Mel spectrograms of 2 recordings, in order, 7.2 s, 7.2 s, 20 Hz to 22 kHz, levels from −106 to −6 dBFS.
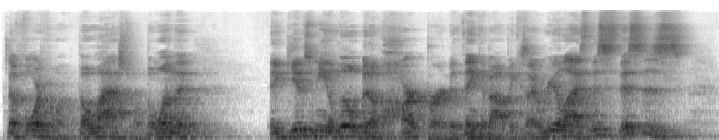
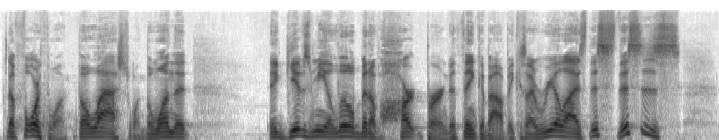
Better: second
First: room echo; noticeable; dies away in 0.6 s // off-mic speech; far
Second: none

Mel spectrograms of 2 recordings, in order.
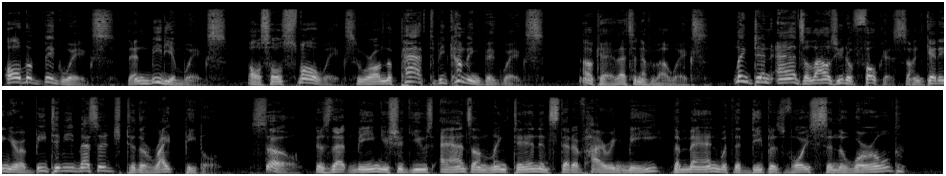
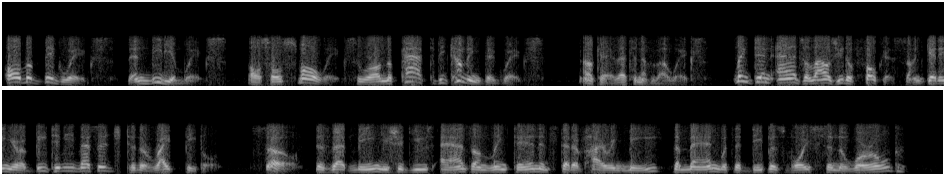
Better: first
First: none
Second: phone-call audio; poor line; nothing above 4 kHz

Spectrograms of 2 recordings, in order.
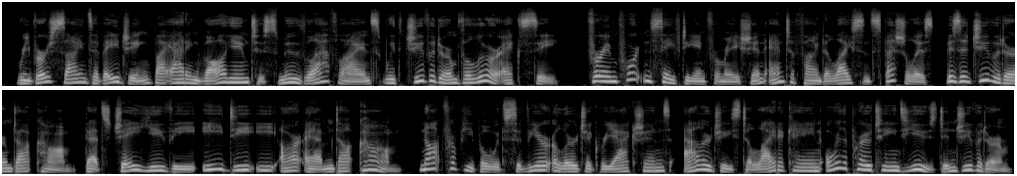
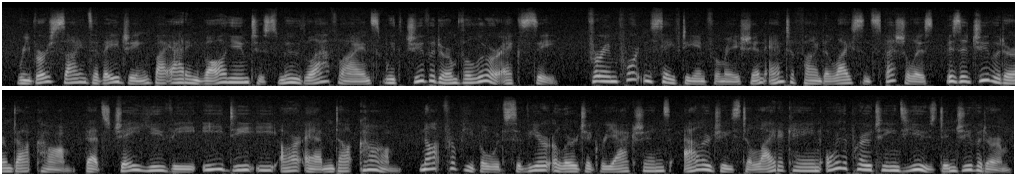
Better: first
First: none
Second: hiss; noticeable; throughout; 20 dB below the speech

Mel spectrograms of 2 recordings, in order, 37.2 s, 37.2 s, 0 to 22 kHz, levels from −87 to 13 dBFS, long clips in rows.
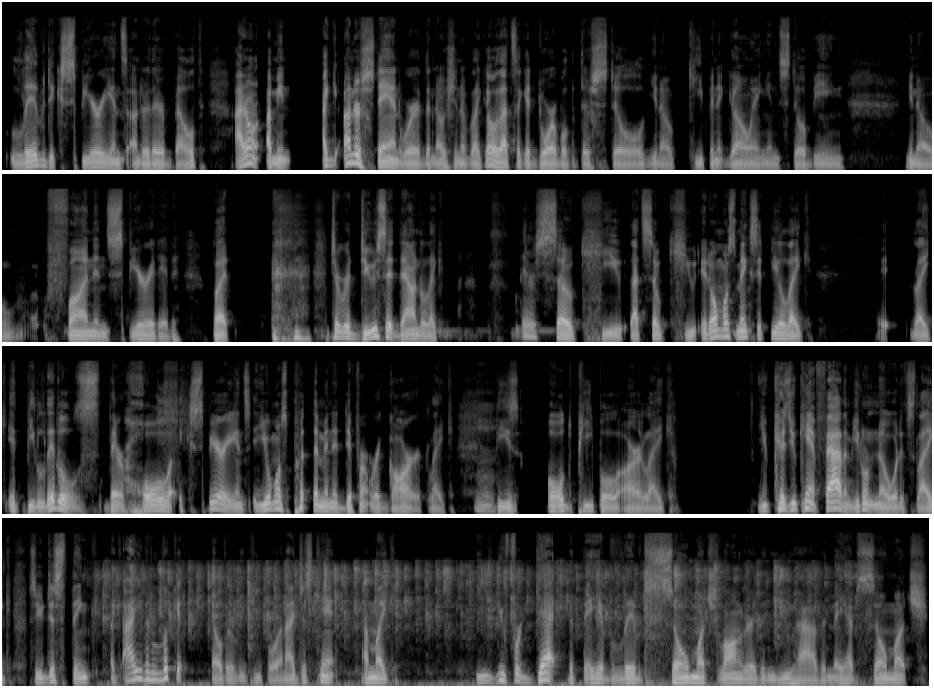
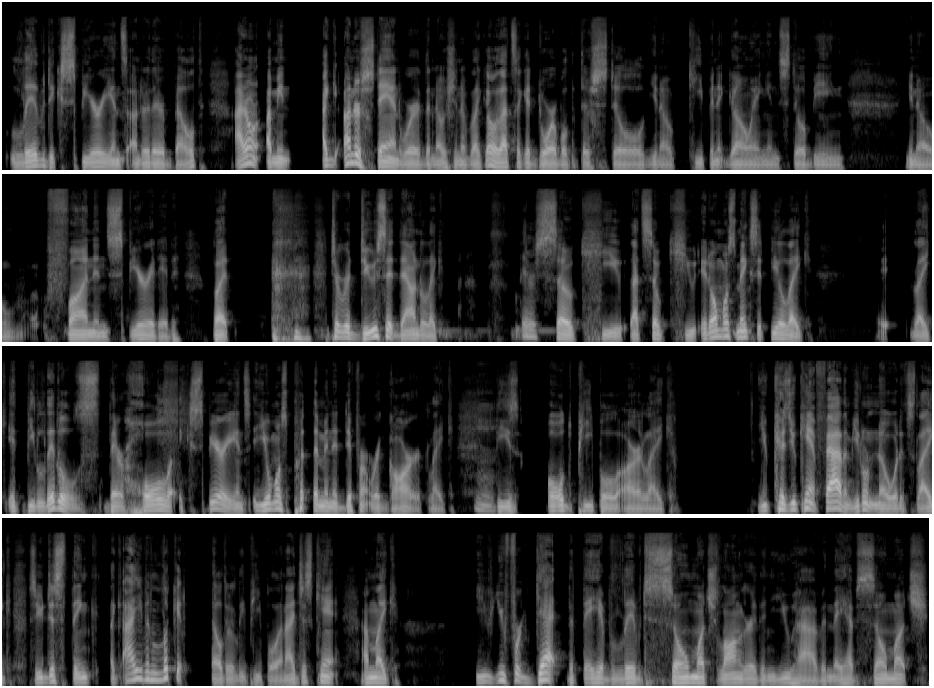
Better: second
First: keyboard typing; noticeable; from 29 s on; peak 9 dB below the speech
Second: none

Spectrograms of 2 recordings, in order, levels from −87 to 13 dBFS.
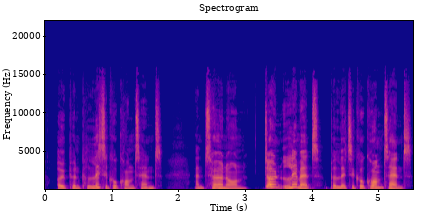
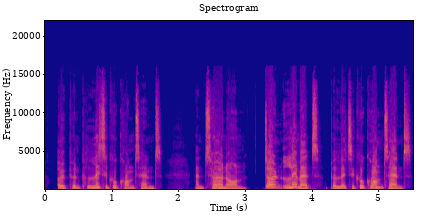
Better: first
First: none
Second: distortion; slight; 3% of the sound clipped

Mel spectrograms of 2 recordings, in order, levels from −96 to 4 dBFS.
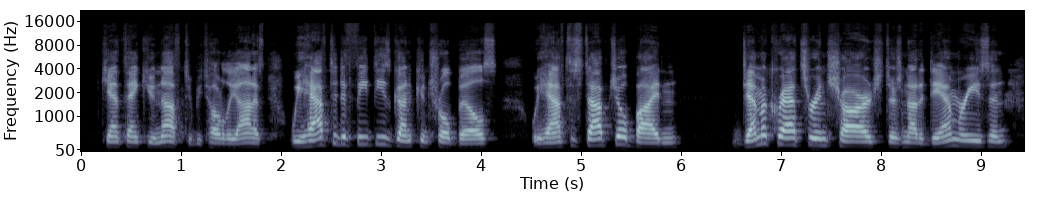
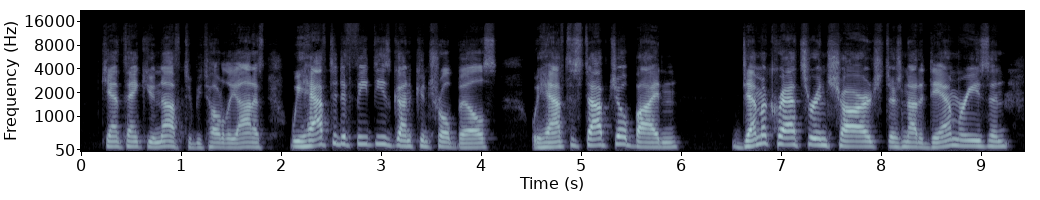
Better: second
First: thin; very; fading below 350 Hz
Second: none

